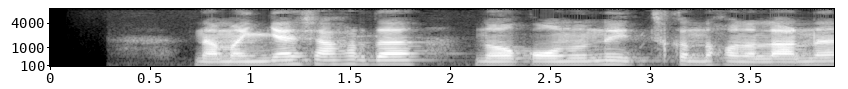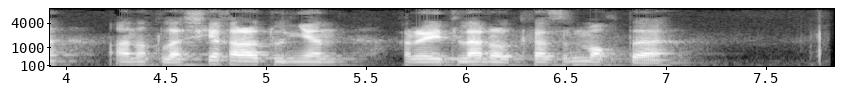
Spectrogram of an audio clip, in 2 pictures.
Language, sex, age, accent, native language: Uzbek, male, 18-24, Toshkent viloyati, Uzbek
